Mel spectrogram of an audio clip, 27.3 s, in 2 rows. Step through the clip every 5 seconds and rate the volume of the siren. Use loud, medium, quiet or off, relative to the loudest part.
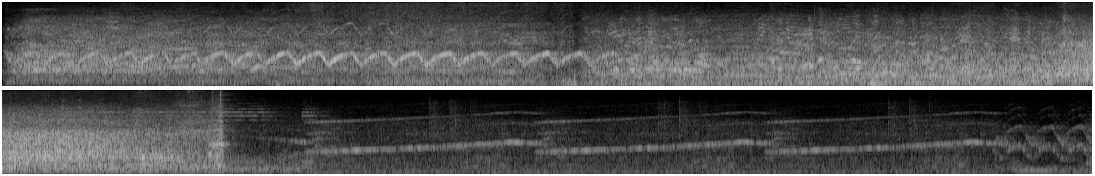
loud, loud, medium, quiet, quiet, quiet.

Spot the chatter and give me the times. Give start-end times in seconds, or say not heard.
0.0-16.4.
